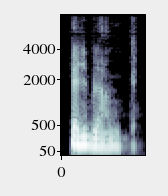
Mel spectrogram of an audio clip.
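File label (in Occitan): "Pel blanc", Languedocien; Prêts pour l’Òc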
